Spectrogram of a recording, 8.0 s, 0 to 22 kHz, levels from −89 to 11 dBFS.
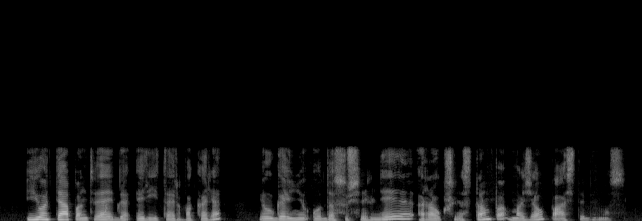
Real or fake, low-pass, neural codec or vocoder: real; 7.2 kHz; none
